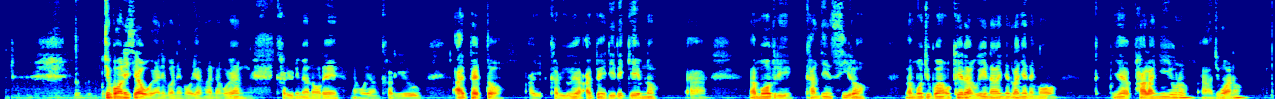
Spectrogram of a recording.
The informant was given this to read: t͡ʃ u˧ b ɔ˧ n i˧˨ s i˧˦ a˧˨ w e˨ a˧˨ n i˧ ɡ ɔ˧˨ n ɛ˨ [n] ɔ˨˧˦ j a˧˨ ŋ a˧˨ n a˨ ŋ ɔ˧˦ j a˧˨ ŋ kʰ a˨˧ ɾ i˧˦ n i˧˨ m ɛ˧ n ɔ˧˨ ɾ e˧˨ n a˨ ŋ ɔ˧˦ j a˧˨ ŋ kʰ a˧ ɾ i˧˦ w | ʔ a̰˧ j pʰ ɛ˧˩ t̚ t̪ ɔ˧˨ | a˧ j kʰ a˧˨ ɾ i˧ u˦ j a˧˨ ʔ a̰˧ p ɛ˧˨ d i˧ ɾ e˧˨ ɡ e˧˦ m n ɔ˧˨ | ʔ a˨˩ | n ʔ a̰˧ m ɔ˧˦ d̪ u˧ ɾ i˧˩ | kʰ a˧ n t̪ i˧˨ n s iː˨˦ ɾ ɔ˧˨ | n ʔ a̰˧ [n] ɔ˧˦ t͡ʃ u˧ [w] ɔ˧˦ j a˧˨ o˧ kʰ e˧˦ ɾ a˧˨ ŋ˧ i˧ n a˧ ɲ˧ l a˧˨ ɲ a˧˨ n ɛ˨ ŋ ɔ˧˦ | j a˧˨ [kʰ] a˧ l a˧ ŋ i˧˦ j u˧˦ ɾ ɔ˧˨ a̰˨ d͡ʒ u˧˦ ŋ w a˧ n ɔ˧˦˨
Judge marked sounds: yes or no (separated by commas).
no, no, no, no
